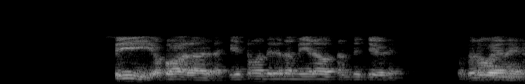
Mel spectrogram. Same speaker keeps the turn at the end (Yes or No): No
